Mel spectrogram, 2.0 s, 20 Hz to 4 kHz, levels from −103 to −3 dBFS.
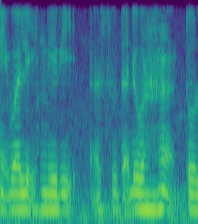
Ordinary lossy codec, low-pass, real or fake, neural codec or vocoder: none; 3.6 kHz; real; none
